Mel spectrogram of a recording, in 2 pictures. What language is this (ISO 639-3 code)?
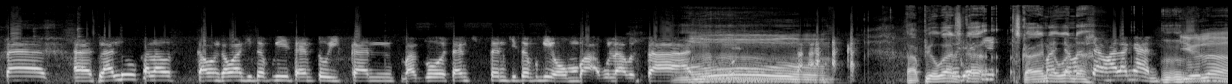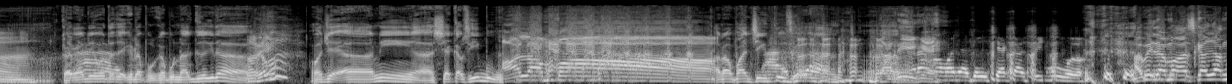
msa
